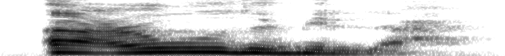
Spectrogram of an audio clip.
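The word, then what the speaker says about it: أعوذ بالله: Dan ee kesalahan yang sering terjadi pada kalimat ini adalah ee kalau kita lihat ya tulisan di sini ada auzubillah berarti itu ain di situ.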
